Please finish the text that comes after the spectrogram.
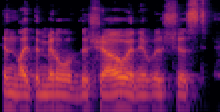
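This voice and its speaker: A man's voice: on the low side, completely flat delivery, fast talker. A man hosting a casual podcast, talking in a rambling, profane way. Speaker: podcast host.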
